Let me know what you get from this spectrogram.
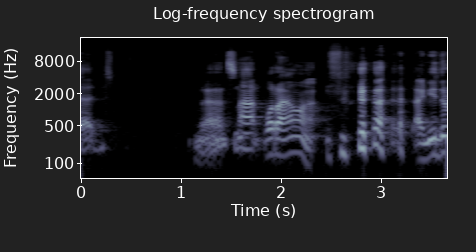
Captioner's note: laughs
